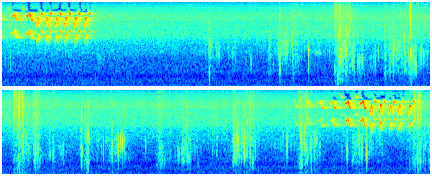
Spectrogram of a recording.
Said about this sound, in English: Myrtle warbler's a little softer and cleaner. And this bird seems to be kind of in between. It may just be because I can't hear the extra complications in the warble.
